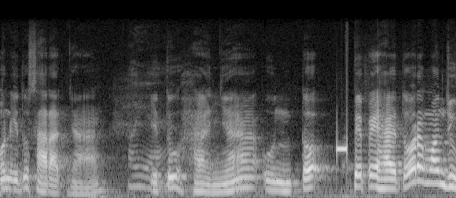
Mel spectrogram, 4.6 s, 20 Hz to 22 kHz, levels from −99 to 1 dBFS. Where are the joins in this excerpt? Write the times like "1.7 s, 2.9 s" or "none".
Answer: 3.3 s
